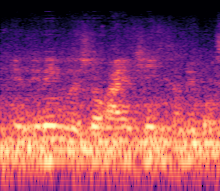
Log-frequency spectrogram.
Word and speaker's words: I Ching: And that's what gave rise to this classic, now it's known as classic of change in I Ching, is often pronounced in English, or I Ching, some people say, which is translated as a classic of change.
